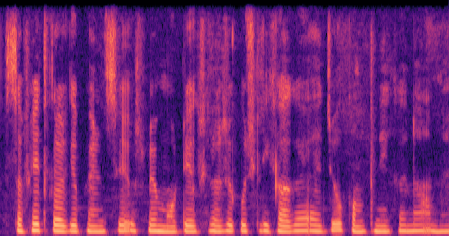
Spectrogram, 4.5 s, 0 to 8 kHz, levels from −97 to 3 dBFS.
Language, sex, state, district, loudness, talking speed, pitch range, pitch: Hindi, female, Jharkhand, Sahebganj, -18 LUFS, 240 wpm, 185-200 Hz, 195 Hz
